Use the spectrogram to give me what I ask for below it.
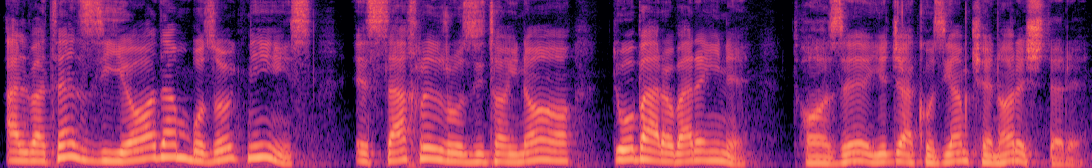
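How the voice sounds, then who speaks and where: A male narrator voicing a sharp-tongued, boastful middle-aged woman, slow and indignant, in a spoken horror story. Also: a little high, pitched above the performer's own voice, lightly acted. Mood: snide boasting. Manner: indignant, showy, slow stressed delivery.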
